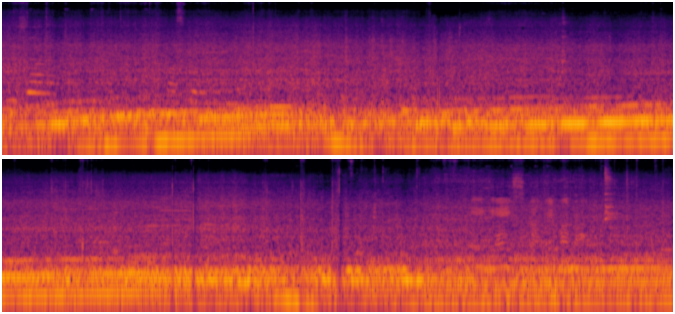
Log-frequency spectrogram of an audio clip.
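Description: A bus engine hums and rumbles steadily.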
